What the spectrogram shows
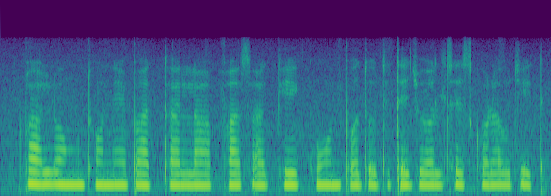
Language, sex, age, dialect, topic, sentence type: Bengali, female, 18-24, Rajbangshi, agriculture, question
